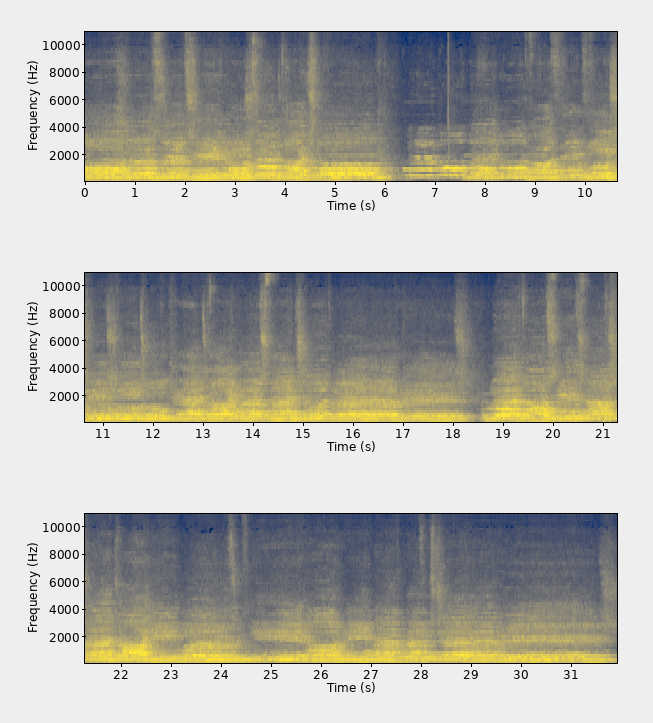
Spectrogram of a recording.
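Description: Mixed choir of men's and women's voices singing a sacred choral piece in sustained phrases, with short breaks for breath about six seconds in and again after about eighteen seconds.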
